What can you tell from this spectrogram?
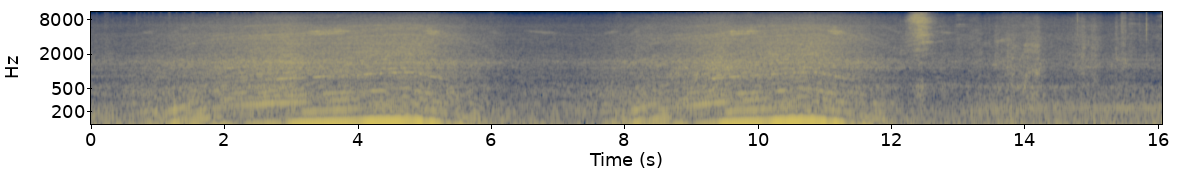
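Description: Honda VTEC four-cylinder engine in a 2005 Civic revved twice from idle to above about 3200 RPM, where the RPM window switch engages the VTEC solenoid. Each rev rises smoothly, holds briefly and falls back to idle.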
